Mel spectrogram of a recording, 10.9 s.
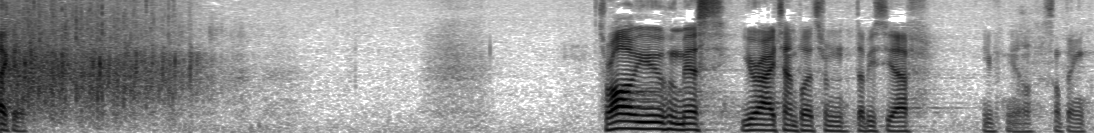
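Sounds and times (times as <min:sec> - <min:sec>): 
speech: 0:00.0 - 0:00.4, 0:06.0 - 0:10.9
audience applause: 0:00.0 - 0:02.3.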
